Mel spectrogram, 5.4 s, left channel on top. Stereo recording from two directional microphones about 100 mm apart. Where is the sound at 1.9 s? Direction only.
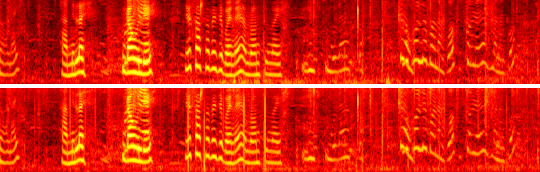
15° left (ahead or behind).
